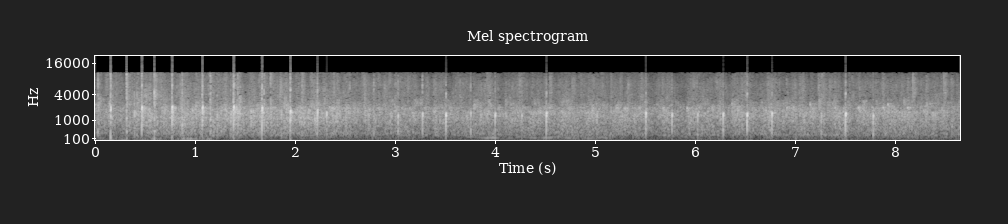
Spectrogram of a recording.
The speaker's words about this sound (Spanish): Así que les pido un fuerte aplauso para ellos y muchísimas gracias.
